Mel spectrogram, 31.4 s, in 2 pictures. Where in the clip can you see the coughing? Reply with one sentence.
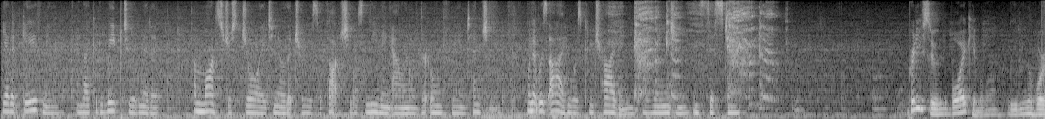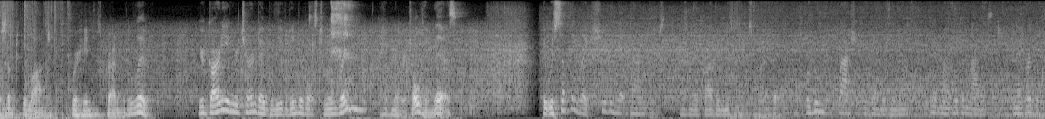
You can hear the coughing from 9.1 to 11.8 s and from 20.3 to 21.1 s.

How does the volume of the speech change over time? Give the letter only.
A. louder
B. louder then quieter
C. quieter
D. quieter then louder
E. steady
C.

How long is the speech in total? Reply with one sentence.
You can hear the speech for 27 seconds altogether.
